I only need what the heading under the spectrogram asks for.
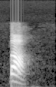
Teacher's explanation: We say ba. You stop the airflow. Why? Because you close your lips.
